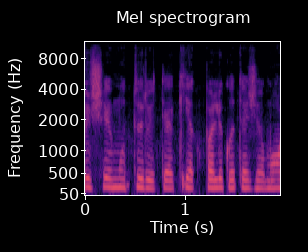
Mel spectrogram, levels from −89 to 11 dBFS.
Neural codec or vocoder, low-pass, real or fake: codec, 24 kHz, 3 kbps, HILCodec; 10.8 kHz; fake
